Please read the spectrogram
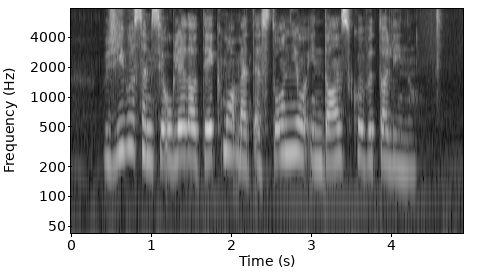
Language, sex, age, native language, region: Slovenian, female, 18-29, Slovenian, Pomurje region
